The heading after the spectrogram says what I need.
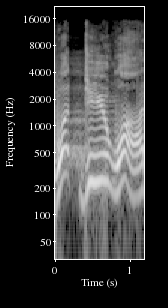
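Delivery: deliberately irritating, very annoying high voice. The pharmacist answers a woman pounding a quarter on the counter, in a very annoying voice. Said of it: "In a very annoying voice".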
